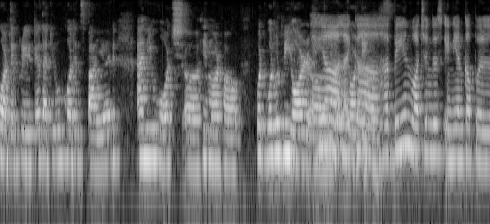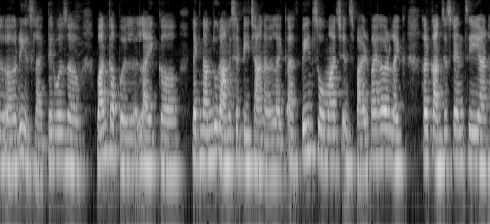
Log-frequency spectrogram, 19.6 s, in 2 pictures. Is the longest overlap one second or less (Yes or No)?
No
